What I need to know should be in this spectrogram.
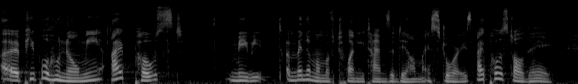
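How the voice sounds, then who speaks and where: A woman with a Californian accent at fairly low pitch, fairly quick in pace, with very wide pitch swings. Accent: American, California. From US West Coast, Los Angeles. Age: 30s. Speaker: podcast host. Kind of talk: casual chat.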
